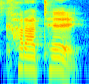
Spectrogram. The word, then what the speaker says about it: karate: it's a martial art karate or as it's pronounced in japanese karate which means empty hand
